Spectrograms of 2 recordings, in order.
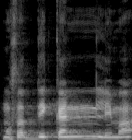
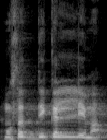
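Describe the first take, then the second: First: The n is pronounced before the l. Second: The n merges fully into a doubled l. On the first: The speaker calls it wrong. "മുസദ്ദിഖൻ ലിമ എന്നല്ല" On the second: The speaker calls it right. "നൂനിനെ പൂർണ്ണമായും ഒഴിവാക്കി മണിക്കാതെ ചേർത്തി ഓതണം"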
